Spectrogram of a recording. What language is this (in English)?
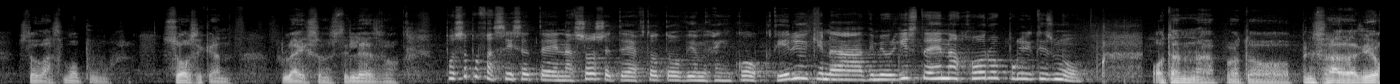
Greek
